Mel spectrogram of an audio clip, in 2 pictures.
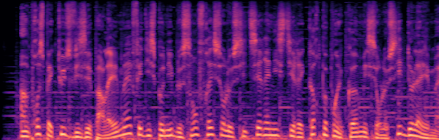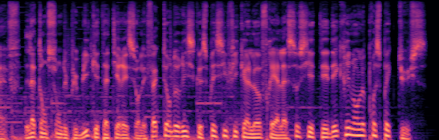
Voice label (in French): Mention Légale Normal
